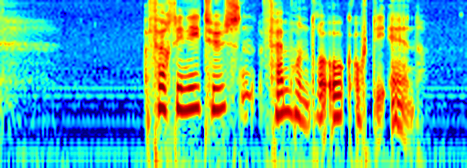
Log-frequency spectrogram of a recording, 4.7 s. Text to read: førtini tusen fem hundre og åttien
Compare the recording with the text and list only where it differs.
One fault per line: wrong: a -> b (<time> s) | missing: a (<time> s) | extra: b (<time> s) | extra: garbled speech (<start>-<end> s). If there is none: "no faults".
no faults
